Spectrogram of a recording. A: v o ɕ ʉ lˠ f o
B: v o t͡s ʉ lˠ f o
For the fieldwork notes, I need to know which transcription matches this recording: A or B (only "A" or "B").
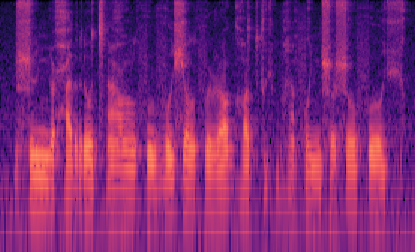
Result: A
